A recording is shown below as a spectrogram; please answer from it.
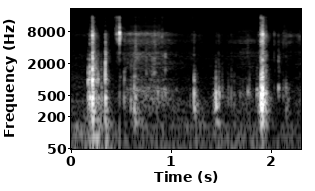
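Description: Small clear plastic storage tubs and a pad of cards being handled and set down on a cutting mat: about half a dozen light knocks and clicks, the loudest just before the end.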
